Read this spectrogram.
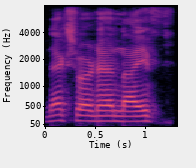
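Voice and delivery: ordinary delivery

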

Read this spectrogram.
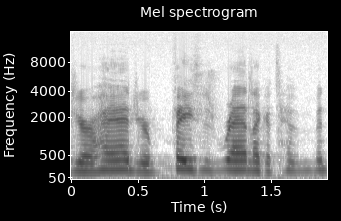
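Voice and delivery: normal talking voice

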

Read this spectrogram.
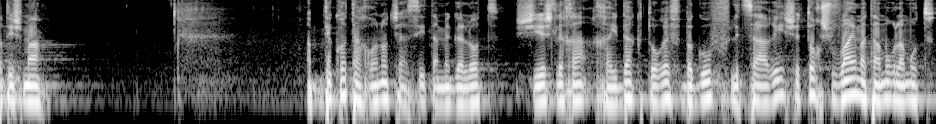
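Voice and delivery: a lightly voiced somber doctor; grave doctor. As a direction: break the bad news heavily. Doctor delivers grave news.

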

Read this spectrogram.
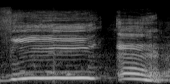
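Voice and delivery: high, loud, drawn-out the end; mock-triumphant finale; grand loud finish. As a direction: close the story with a flourish. Grand loud story ending.

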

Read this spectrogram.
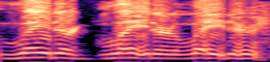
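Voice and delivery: loud, hurried refusal; urgent shout. Real, not acted. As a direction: shout it while running away. Refusing photo, fleeing ghost.

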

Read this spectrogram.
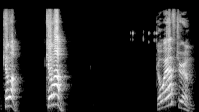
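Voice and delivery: loud, high urging yell; shouting. Real, not acted. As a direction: cheer your teammate on. Urging teammate in fight.

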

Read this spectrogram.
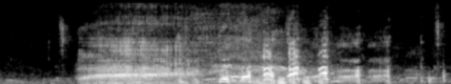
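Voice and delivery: loud breathy wheeze of a laugh, high up; a real laugh that chokes into a wheeze; wheezing laughing fit. Real, not acted. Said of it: "that was the coronavirus coming out".

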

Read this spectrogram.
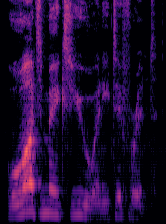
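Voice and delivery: slow, proud villain taunt; villain challenge. Retold or imitated. Villain daring the hero to prove himself, slow and proud. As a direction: toss the question down at him. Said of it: "he's giving his speech".

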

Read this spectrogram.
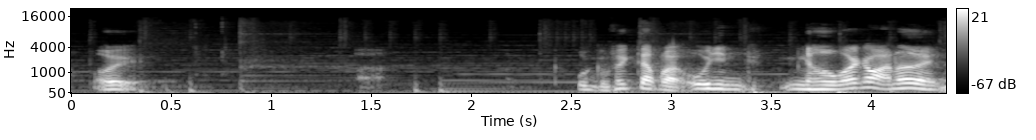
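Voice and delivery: loud, high burst of amazement; amazed excitement. Real, not acted. Gamer showing viewers a cool transformation, loudly amazed.

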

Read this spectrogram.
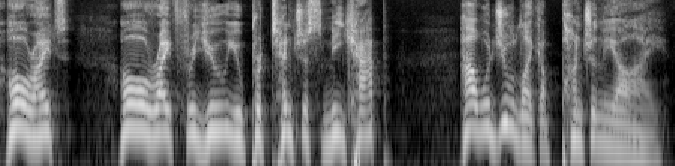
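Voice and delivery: loud, high furious shout. A narrator's reading. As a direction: shake your fists and yell at the skull. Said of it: "shook both fists at the skull and shouted".

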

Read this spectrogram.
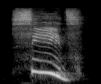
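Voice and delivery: high, bright exclaim; excited discovery. A narrator's reading. Narrator revealing Bear's discovery, excited. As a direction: announce the find with delight. Bear finds the seeds.

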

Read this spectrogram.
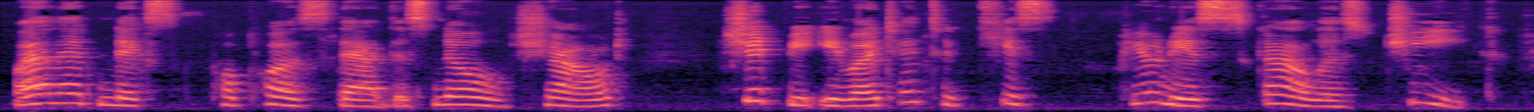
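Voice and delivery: ordinary delivery

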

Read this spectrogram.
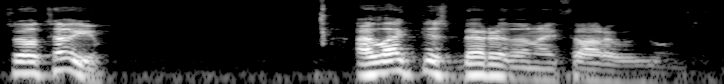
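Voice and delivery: speaking between bites; talking while chewing. Real, not acted. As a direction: mouth partly full of chocolate. Seen 0: Bitten chocolate bar in hand; cheeks bulge, jaw chewing between words.

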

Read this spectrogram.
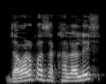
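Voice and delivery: usual speaking voice

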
